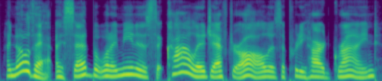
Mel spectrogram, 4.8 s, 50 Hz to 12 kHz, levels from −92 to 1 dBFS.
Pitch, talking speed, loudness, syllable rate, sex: 205 Hz, 240 wpm, -15 LUFS, 5.1 syllables/s, female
